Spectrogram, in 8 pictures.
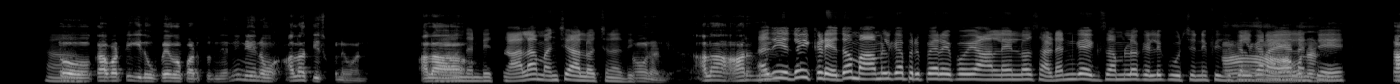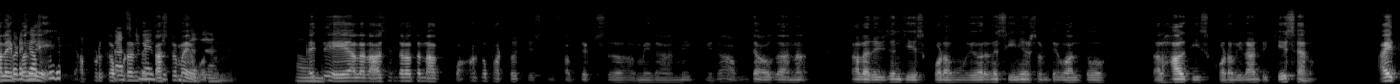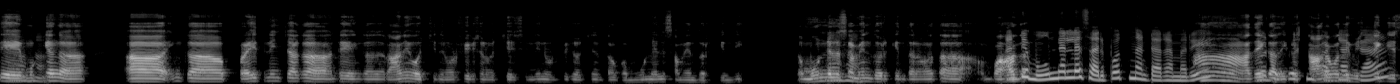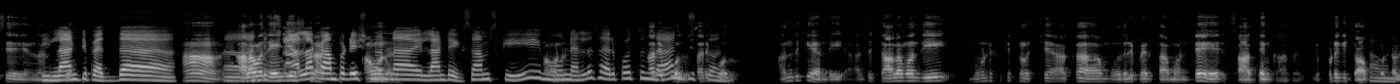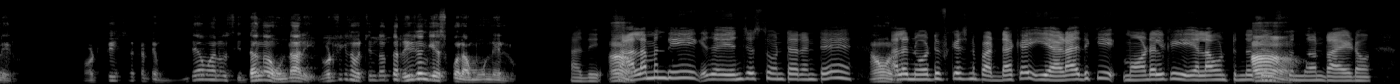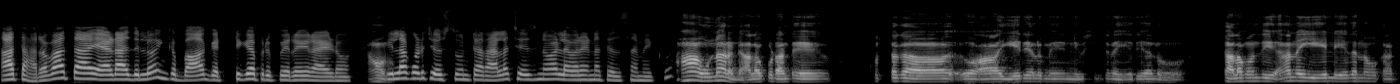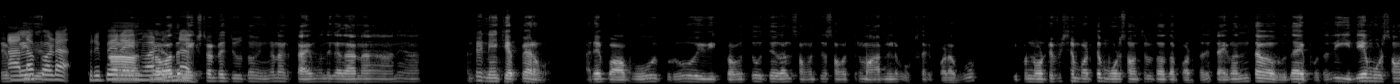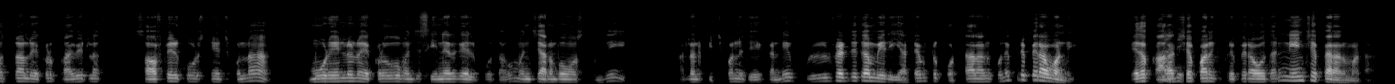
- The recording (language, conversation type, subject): Telugu, podcast, స్థిర ఉద్యోగం ఎంచుకోవాలా, లేదా కొత్త అవకాశాలను స్వేచ్ఛగా అన్వేషించాలా—మీకు ఏది ఇష్టం?
- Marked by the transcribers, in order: in English: "సో"; in English: "ప్రిపేర్"; in English: "ఆన్‌లైన్‌లో సడెన్‌గా ఎగ్జామ్‌లోకెళ్ళి"; in English: "ఫిజికల్‌గా"; in English: "రివిజన్"; in English: "నోటిఫికేషన్"; in English: "నోటిఫికేషన్"; in English: "సో"; in English: "నోటిఫికేషన్"; in English: "మిస్టేక్"; in English: "ఎగ్జామ్స్‌కి"; in English: "నోటిఫికేషన్"; in English: "జాబ్"; in English: "నోటిఫికేషన్"; in English: "నోటిఫికేషన్"; horn; in English: "రివిజన్"; in English: "నోటిఫికేషన్"; in English: "మోడల్‌కి"; in English: "ఏరియాలో"; in English: "ఏరియాలో"; in English: "అటెంప్ట్"; in English: "నెక్స్ట్"; in English: "నోటిఫికేషన్"; in English: "ప్రైవేట్‌లా సాఫ్ట్‌వేర్ కోర్స్"; in English: "సీనియర్‌గా"; in English: "ఫుల్ ఫ్రెడ్జ్‌గా"; in English: "అటెంప్ట్"; in English: "ప్రిపేర్"; in English: "ప్రిపేర్"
